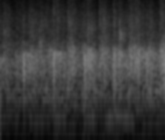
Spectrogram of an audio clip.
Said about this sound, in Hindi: तालियों की गर्जना जोर से हो।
